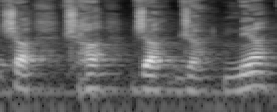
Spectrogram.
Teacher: Moving into the palatals, the cha, ja, nya sound, which is slightly above the gutturals in the mouth.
